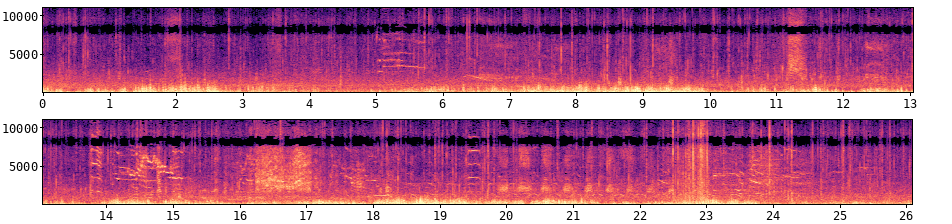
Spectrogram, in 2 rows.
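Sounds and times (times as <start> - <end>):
wind rumble on microphone: 0.0 - 26.0
waterfowl calling: 13.8 - 24.7.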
